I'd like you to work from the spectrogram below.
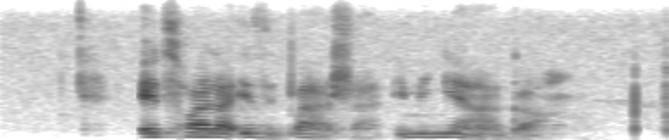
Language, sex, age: Zulu, female, 18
